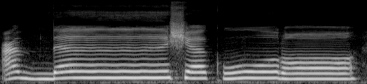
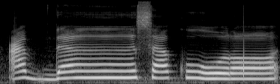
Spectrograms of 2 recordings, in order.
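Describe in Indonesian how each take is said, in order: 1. Kata kedua dimulai dengan bunyi 'sh'. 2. Kata kedua dimulai dengan bunyi 's'. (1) "Di situ ada huruf sya" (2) "ketika sya-nya itu kita baca sin"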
